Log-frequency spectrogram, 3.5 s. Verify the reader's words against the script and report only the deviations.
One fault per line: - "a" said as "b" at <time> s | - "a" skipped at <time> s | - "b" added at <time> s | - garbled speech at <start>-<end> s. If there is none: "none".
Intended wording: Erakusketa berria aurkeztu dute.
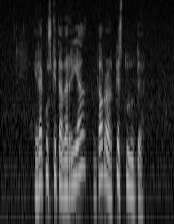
- "gaur" added at 2.0 s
